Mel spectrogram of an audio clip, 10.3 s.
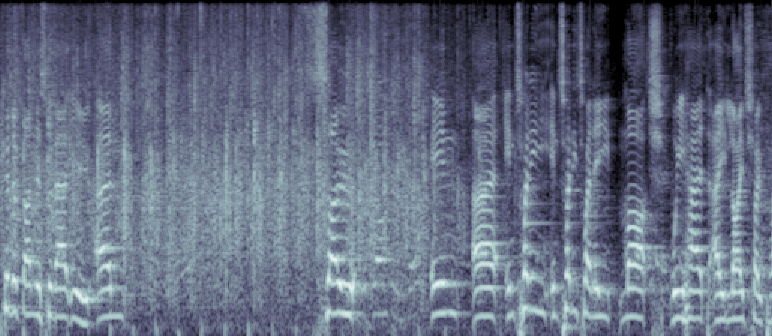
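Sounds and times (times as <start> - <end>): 
speech: 0.0 - 1.8, 4.3 - 10.2
audience round of applause: 0.0 - 6.8.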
